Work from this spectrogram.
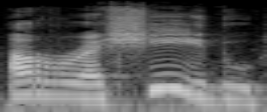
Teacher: شمسی لیٹر آ گیا، اور لام کو اس نے اپنے مرج کر دیا ، الرشید، دو کر کے لمبا نہیں کریں گے، ٹھیک ہے،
